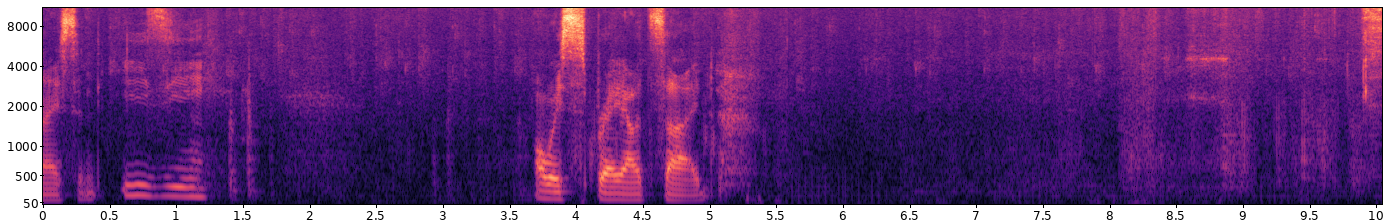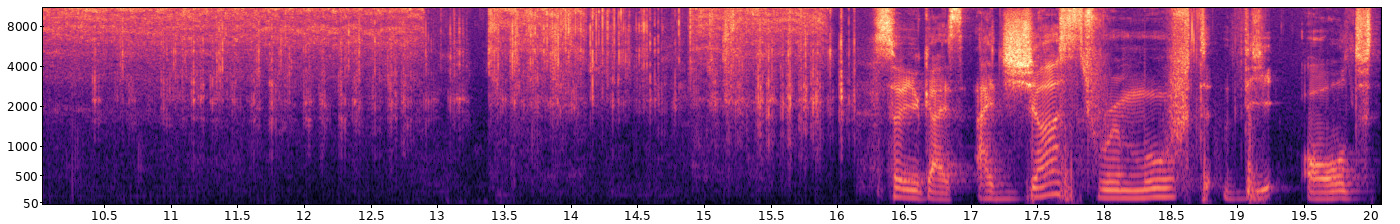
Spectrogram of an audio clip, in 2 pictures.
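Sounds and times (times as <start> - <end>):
spray can ball rattling: 7.9 - 16.5
spray paint hissing: 9.9 - 16.2.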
